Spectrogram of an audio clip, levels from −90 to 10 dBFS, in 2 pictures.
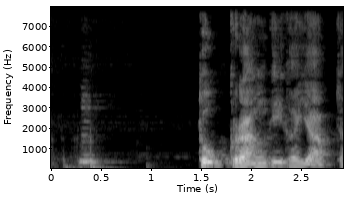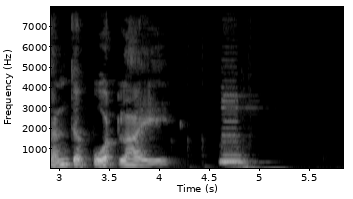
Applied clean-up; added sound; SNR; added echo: classical method WPE with log-MMSE.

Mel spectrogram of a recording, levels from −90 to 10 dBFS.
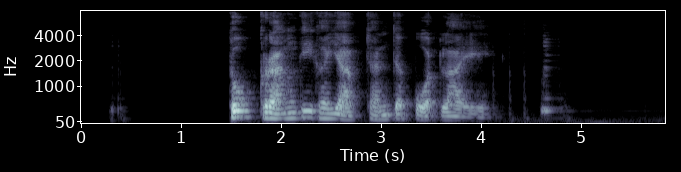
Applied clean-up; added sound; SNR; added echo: neural mask model DeepFilterNet 3.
